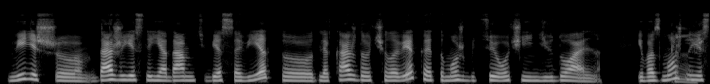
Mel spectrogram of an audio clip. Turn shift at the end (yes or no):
no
